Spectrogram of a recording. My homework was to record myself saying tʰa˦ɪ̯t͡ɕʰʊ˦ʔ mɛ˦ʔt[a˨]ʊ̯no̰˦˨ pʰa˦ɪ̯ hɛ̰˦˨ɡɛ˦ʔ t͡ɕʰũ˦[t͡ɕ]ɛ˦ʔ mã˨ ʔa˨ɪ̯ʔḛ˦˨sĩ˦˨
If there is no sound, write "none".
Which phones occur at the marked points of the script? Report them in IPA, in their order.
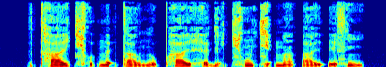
a˨, t͡ɕ

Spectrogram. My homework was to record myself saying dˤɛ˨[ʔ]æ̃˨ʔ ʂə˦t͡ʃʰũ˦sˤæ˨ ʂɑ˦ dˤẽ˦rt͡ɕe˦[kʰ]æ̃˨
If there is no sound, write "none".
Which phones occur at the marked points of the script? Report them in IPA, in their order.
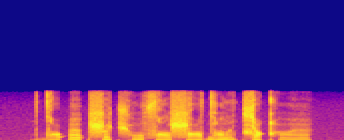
ʔ, qʰ

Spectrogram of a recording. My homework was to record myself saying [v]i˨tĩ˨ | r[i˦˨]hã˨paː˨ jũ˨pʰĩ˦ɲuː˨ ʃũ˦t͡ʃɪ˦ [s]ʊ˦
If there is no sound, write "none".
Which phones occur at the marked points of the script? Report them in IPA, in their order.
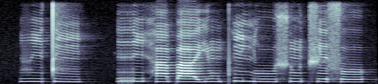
β, i˨, s

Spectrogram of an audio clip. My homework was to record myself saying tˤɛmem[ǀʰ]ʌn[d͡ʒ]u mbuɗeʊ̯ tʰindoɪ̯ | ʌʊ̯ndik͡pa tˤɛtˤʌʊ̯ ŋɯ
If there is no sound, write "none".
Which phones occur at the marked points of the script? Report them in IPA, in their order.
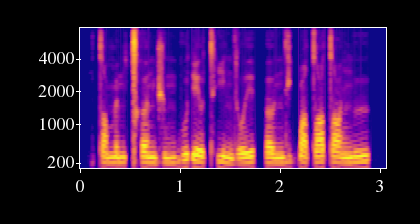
ǀʰ, d͡ʒ

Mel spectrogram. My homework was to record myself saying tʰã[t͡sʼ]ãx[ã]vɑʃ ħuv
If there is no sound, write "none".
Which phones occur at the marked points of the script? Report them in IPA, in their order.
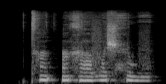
t͡sʼ, a

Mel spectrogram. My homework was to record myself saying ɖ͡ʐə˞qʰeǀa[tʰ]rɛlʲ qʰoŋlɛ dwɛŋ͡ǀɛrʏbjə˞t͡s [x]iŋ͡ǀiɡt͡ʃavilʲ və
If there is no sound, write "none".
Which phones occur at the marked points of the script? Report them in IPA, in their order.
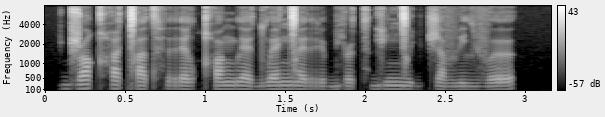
tʰ, ɡ

